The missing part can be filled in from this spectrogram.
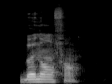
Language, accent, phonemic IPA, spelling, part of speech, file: French, France, /bɔ.n‿ɑ̃.fɑ̃/, bon enfant, adjective, LL-Q150 (fra)-bon enfant.wav
- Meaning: 1. good-natured, friendly 2. Simple-minded, naive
